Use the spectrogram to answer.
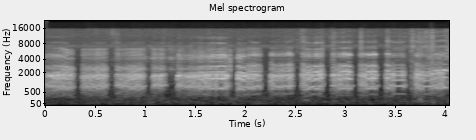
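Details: Red junglefowl hen repeating loud, raspy, noisy calls about three times a second, each burst separated by a brief pause.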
